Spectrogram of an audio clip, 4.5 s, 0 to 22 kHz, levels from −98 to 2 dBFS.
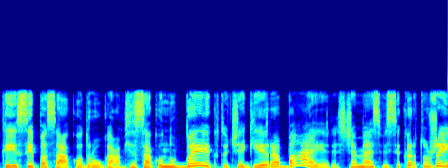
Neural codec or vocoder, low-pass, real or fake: none; 9.9 kHz; real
